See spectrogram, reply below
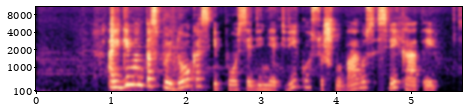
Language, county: Lithuanian, Vilnius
